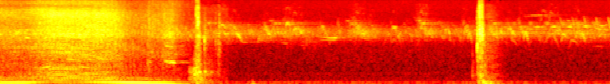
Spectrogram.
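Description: SUV engine running as the vehicle pulls up, its pitch rising and then dropping away before the engine cuts off about two seconds in. A single car door thud follows near the five-second mark.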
